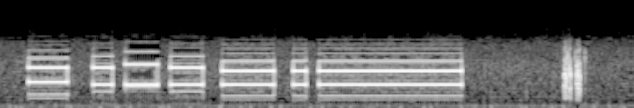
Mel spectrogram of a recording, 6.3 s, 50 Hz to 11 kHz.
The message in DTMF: 8565444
